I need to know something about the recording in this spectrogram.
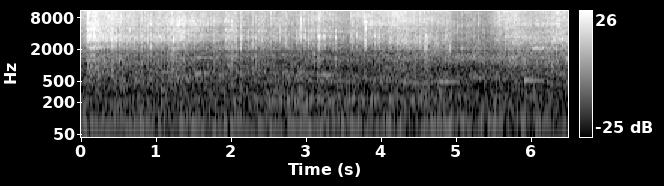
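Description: Meat sizzles steadily in a hot pan.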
